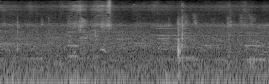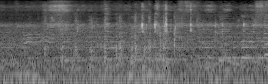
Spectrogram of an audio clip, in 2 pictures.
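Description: Busy outdoor ambience: indistinct voices of people nearby over a steady low rumble, with music playing.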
